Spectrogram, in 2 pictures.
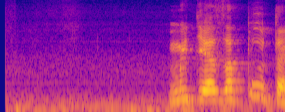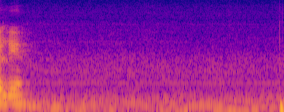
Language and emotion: Russian, neutral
